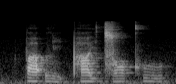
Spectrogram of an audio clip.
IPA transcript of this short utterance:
p a˦ ʔ l i˨ ʔ pʰ a˦ j d͡z ɔ˦ kʰ u˦

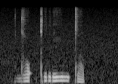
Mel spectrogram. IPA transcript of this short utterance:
d ɔ˦˥ ʔ t r iː˥˩ m t a˨˩ p̚

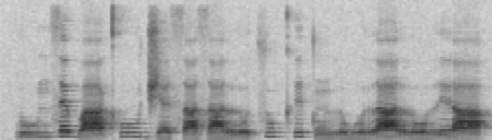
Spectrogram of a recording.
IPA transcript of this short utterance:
ɾ uː˨ n z ɛ˦ b aː˨ kʰ uː˦ d͡ʒ ɛ˨ s a˨ z a˨ r ʊ˨ t͡s u˦ kʰ ɪ˦ t ũ˨ r ʊ˨ w ʊ˨ r aː˦ r o˨ r ɪ˦ ɾ a˦

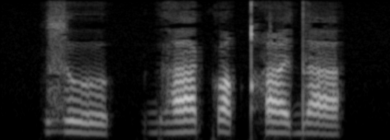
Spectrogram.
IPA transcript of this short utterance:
z ʊ | ɡʱ a k ɔ qʰ ɛ d a

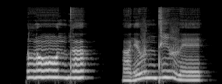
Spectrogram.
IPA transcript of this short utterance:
l õː˥ n d ə̃˥ | ə̃˩ ɾʲ ɘ˥ v n d i˥ v e˩

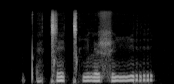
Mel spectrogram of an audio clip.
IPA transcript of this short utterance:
pʼ ɛ̤ ǀ e ǀʰ i l ɪ ʂ i r

